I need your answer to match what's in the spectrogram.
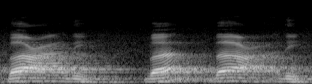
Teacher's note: ain di tengah tenggorokan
